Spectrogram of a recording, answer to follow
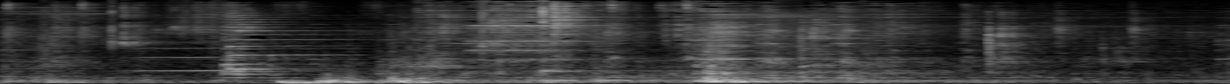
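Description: Free-improvised music for violin and percussion: held violin notes over scattered clinks and knocks, with a low rumble from about a second and a half in.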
